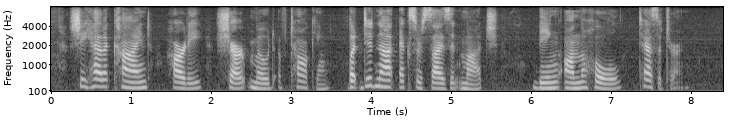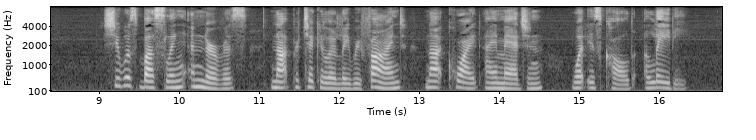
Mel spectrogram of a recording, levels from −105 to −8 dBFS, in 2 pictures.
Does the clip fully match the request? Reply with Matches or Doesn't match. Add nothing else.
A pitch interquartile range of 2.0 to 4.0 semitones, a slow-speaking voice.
Matches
